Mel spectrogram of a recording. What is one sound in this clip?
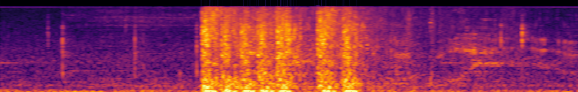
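A handgun fires a few shots.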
